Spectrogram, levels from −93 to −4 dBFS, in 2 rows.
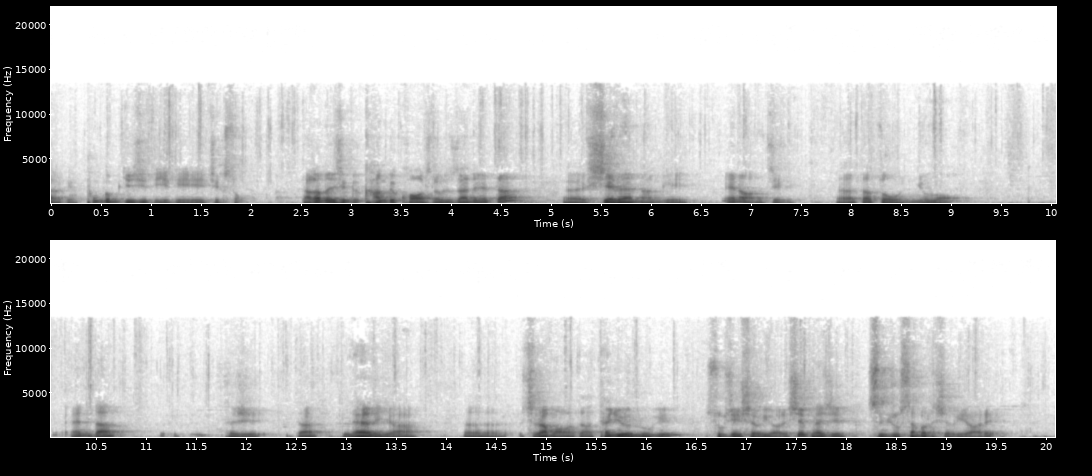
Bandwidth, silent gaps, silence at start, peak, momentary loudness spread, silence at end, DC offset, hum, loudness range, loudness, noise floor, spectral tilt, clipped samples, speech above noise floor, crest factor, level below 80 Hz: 14 kHz; none; 0 s; -12 dBFS; 16 LU; 0.1 s; under 0.1%; none; 7 LU; -32 LUFS; -59 dBFS; -7 dB/octave; under 0.1%; 28 dB; 20 dB; -46 dBFS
